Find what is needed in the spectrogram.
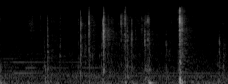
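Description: Thin clear plastic filter bag crinkling and crackling in the hands: a quick series of sharp crackles in the second half, the loudest near the end, over faint background music.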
